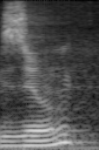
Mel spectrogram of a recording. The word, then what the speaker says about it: Xumo: It's XUMO, but I guess they pronounce it like Zoom.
